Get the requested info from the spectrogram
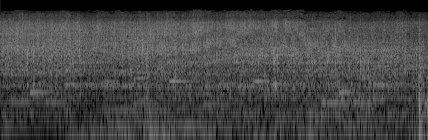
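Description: Onion, bell pepper, mushrooms and chicken sizzling steadily in a skillet as softened noodles are tipped in, with light background music over it and one sharp knock near the end.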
